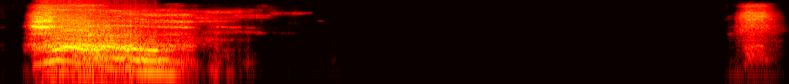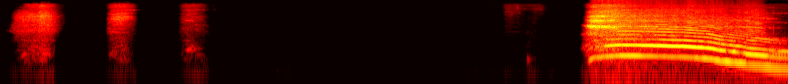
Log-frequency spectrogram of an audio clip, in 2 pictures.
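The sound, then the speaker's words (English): Loud, audible exhales with a voiced, groaning tone: one long breath out at the start and another at the end, with a few short, soft breathy puffs between them. “Try a super audible exhale.”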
